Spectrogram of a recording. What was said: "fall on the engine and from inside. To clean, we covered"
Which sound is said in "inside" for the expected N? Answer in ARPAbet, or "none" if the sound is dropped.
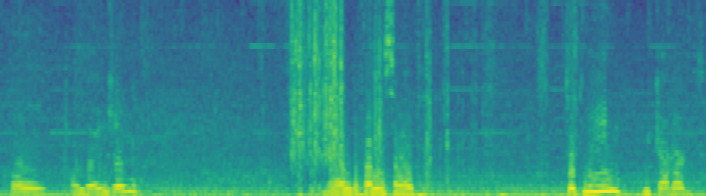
none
